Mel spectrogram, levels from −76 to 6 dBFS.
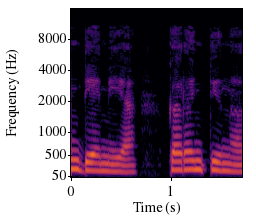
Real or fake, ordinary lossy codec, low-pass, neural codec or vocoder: real; MP3, 48 kbps; 14.4 kHz; none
